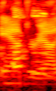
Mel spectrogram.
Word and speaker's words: Andrea: I have all these some people pronounce it Andrea Andrea Andre it's like oh I know I know there's a lot of different ways to pronounce it what it is Andrea you had it right here anyway I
